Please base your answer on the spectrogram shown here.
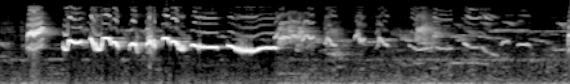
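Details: Singing Oriental magpie-robin, used to stir rivals into answering: rich, rapidly modulated whistles sliding down into a drawn-out note, then softer scattered chirps and twitters with a faint hum behind.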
